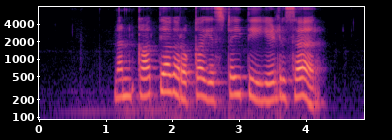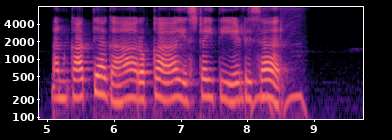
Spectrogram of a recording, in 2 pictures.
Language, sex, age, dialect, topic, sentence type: Kannada, female, 31-35, Dharwad Kannada, banking, question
